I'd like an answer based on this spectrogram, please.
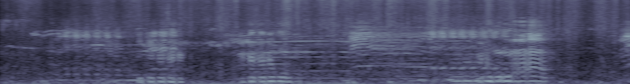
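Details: Zwartbles lambs bleating in an orchard on a County Kilkenny farm, Ireland, on a warm evening walk with dogs. Short, harmonic bleats come in bursts, with thin, high birdsong threading above them.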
